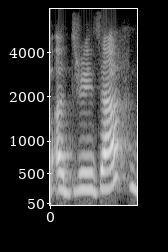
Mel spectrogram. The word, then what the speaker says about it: Adrija: And then I am Adrija, that is how you pronounce my Yes.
